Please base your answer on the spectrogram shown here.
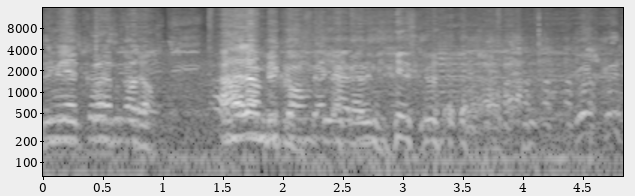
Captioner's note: speaking Arabic; laughing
